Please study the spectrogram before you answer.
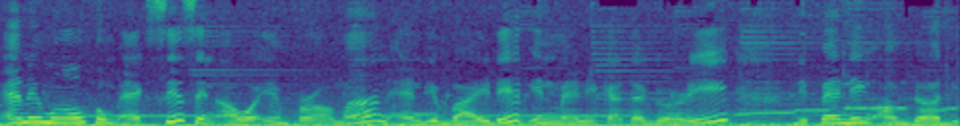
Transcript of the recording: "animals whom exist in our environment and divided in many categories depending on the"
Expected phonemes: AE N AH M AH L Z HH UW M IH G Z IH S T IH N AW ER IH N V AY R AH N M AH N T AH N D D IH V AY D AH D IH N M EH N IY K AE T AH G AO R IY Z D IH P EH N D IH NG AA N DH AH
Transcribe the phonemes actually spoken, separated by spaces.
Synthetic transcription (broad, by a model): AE N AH M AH L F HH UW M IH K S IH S IH N AW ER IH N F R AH M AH N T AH N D D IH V AY D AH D IH N M EH N IY K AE T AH G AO R IY D IH P EH N D IH NG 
